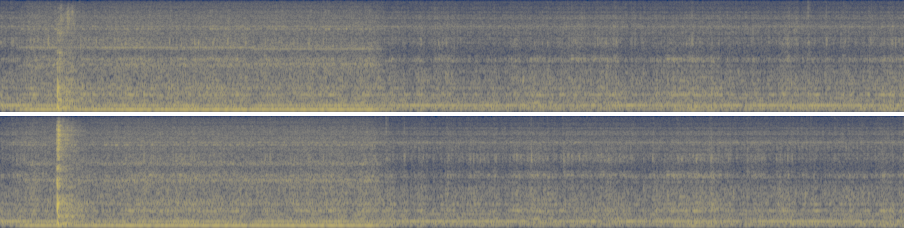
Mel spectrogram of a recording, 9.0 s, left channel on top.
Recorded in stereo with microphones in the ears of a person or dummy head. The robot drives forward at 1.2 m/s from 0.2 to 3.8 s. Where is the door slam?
60° right (ahead or behind), 5 m; by 0.9 s 65° right (ahead or behind), 4.5 m.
